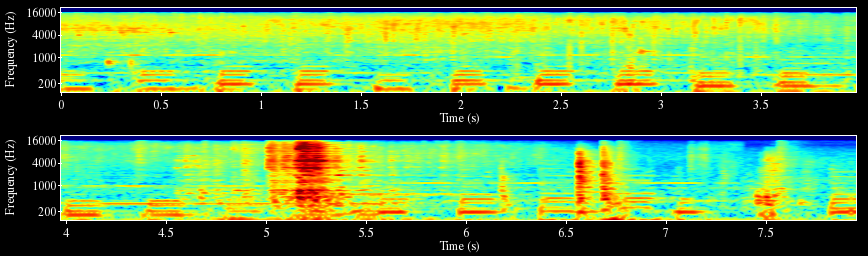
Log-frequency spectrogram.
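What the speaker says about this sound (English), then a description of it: "So now that we have our tomatoes nicely fried in our olive oil" Tomatoes sizzle and fry steadily in olive oil in a kitchen pan, a continuous close crackle under a repeating background music pattern, with a few louder spits and clinks of utensils toward the end.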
